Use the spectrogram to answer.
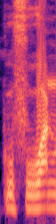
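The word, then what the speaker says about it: كفوا: Itu ada tiga qiraah kufuan, kufan. Kufu.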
